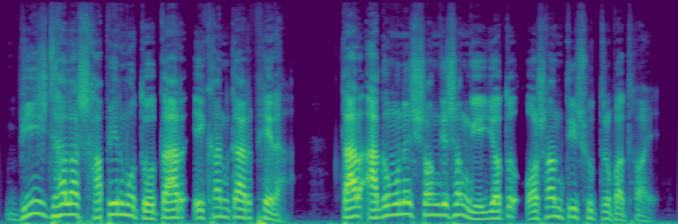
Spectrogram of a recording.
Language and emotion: Bengali, neutral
